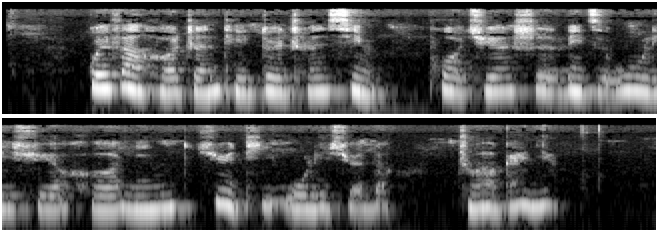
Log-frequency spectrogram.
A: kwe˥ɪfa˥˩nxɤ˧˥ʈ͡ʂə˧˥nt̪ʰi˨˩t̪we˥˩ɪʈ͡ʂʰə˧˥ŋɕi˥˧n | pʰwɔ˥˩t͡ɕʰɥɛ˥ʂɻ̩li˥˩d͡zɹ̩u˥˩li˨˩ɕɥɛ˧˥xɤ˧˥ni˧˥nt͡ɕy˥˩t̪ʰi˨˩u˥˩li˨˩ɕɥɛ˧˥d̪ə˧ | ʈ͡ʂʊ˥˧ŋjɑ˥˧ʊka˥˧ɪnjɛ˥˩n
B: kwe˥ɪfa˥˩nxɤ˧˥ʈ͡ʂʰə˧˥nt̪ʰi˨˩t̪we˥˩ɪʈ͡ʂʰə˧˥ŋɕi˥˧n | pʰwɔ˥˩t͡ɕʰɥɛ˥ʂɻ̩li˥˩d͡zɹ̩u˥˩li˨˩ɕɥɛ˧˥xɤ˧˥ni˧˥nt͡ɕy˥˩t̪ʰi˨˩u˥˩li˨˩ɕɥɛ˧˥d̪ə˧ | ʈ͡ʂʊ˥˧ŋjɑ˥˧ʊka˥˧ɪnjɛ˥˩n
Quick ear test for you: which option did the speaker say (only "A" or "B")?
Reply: A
